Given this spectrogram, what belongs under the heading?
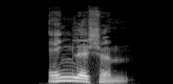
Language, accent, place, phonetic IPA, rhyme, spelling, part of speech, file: German, Germany, Berlin, [ˈɛŋlɪʃm̩], -ɛŋlɪʃm̩, englischem, adjective, De-englischem.ogg
- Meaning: strong dative masculine/neuter singular of englisch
